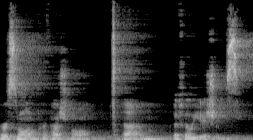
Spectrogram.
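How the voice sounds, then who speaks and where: A soft-spoken woman at a fairly high pitch, with noticeable background noise and audible room echo. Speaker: researcher on violent extremism. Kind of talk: conference presentation. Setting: symposium audience in a university. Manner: frequent filler words.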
